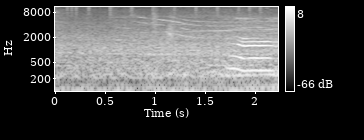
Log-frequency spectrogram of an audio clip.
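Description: John Deere 8370R tractor with an IVT transmission accelerating to full speed, heard inside the cab: a steady low engine drone with a little high whine, the "spaceship sound", thin tones gliding down in pitch and steady whining tones coming in near the end.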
